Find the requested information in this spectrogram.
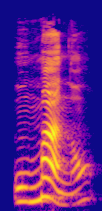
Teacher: el acento prosódico está en la sílaba ma en la segunda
